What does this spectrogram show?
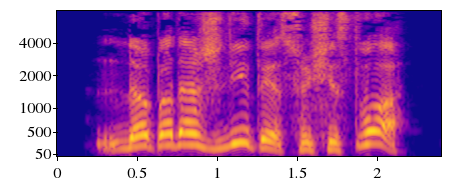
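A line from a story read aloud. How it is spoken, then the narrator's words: Shout. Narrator (Russian): крикнул Пантюхин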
